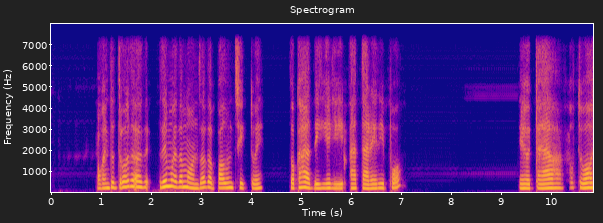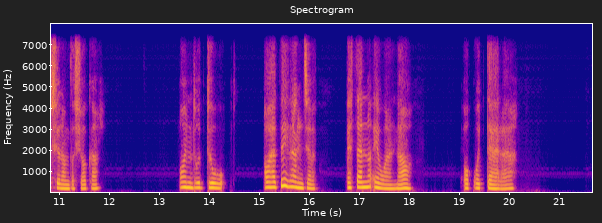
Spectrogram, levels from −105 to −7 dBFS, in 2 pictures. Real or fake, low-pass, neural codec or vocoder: fake; 7.2 kHz; codec, 16 kHz in and 24 kHz out, 0.6 kbps, FocalCodec, streaming, 2048 codes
